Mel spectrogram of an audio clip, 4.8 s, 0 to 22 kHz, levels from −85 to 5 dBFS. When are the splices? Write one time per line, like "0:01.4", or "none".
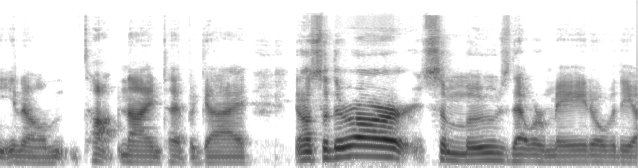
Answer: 0:02.1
